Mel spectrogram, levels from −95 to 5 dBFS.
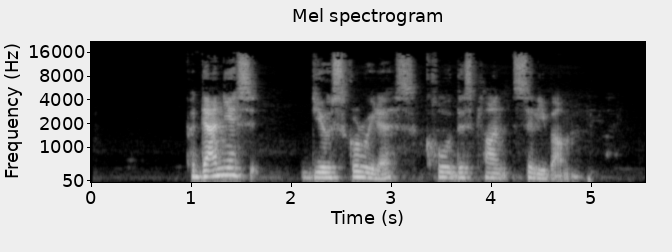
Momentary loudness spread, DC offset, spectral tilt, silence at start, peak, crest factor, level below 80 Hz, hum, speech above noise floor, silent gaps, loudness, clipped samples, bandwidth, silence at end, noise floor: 15 LU; under 0.1%; -4.5 dB/octave; 0.95 s; -2 dBFS; 22 dB; -54 dBFS; none; 49 dB; none; -21 LUFS; under 0.1%; 16 kHz; 0.55 s; -71 dBFS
